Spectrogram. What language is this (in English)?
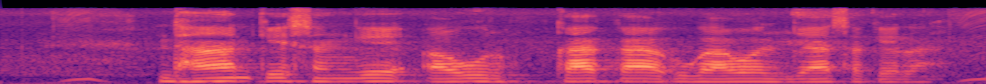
Bhojpuri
